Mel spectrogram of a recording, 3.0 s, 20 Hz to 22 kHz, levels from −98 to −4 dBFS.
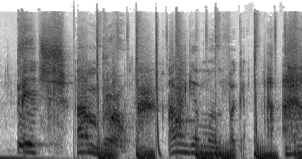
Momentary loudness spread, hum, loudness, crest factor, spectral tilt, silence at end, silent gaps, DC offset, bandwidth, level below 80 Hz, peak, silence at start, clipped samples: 4 LU; none; -13 LUFS; 14 dB; -4 dB/octave; 0 s; none; under 0.1%; 18 kHz; -22 dBFS; 0 dBFS; 0 s; under 0.1%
